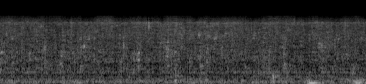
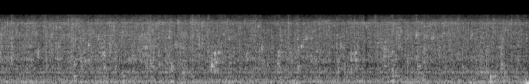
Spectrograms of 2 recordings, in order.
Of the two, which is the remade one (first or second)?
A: first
